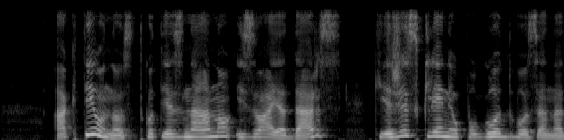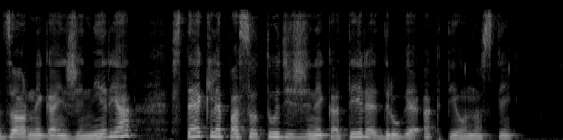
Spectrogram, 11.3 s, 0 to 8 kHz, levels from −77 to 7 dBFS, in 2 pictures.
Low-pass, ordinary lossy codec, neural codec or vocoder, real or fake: 7.2 kHz; none; none; real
